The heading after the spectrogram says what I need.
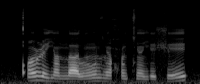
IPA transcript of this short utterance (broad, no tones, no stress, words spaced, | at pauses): qʼũ ɭɪjã na lõ ɮɛ̃ħũcɛ̃je ʃe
